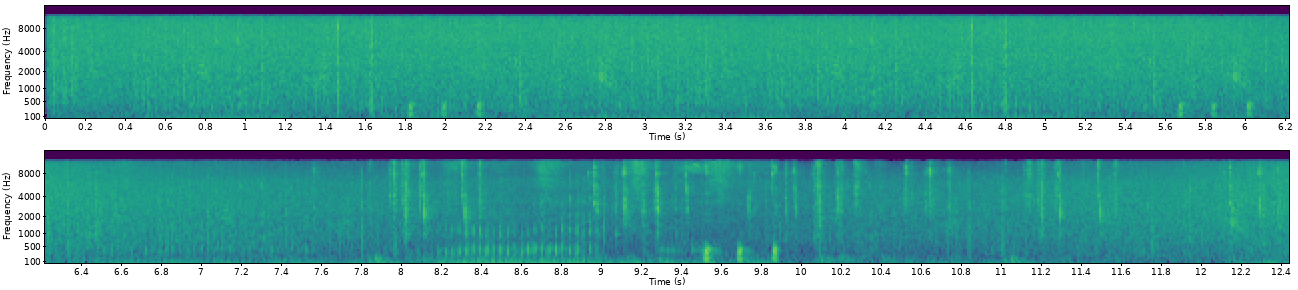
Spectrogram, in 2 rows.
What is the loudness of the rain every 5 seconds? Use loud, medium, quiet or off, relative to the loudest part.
loud, medium, medium.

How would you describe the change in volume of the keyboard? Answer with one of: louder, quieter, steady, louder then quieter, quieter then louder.
quieter.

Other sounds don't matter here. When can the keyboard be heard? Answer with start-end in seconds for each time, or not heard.
7.5-12.4.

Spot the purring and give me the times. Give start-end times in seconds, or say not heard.
0.4-9.9.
